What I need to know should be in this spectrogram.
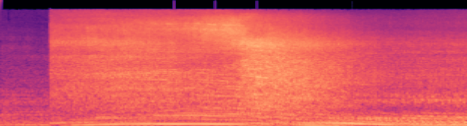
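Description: A van pulls up close by with its engine running.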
